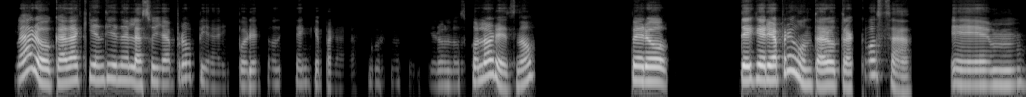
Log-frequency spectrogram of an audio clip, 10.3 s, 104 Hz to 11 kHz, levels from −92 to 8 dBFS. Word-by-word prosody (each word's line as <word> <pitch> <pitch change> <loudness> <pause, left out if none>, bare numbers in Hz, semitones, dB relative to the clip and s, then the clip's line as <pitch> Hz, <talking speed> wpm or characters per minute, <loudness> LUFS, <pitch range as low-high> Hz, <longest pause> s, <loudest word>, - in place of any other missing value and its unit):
Claro, 205 - +2
cada 215 +3 +3
quien 235 0 -6
tiene 240 -2 -4
la 210 -4 0
suya 200 0 -8
propia, 220 -7 -13
y 165 - -38
por 185 -1 -12
eso 185 0 -15 0.3
dicen 205 -1 -21
que 190 - -18
para 175 -3 -22 0.2
gustos 200 -1 -35 0.2
se - - -59
hicieron 185 0 -20
los 180 0 -27
colores, 220 - 0
¿no? 210 +9 -4 1.0
Pero 225 -3 +4 0.7
te 230 0 +6
quería 235 -1 +6
preguntar 200 - +2
otra 185 -2 -1
cosa, 290 - -7 0.4
em, 190 0 -4
200 Hz, 150 wpm, -19 LUFS, 190-235 Hz, 1.0 s, te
